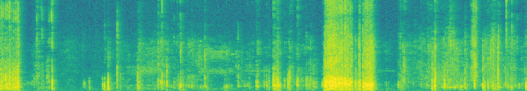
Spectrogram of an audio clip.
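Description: Soft leather Chanel clutch being handled and folded: scattered small clicks and rustles of the leather and its zipper. A short rasping zip sounds about four seconds in.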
